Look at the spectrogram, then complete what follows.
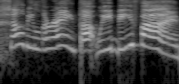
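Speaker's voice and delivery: tiny, very high little southern voice. Retelling what Shelby Lorraine said, in Shelby Lorraine's little southern voice. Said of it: "she said in her little southern voice".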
